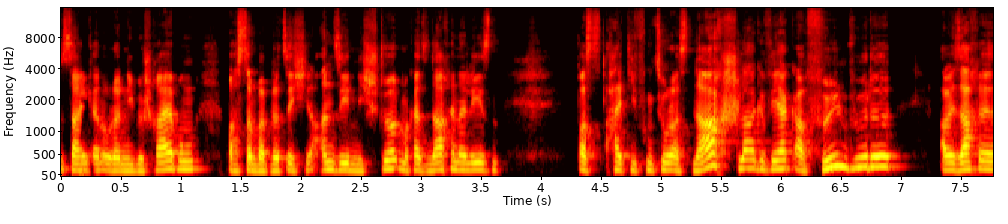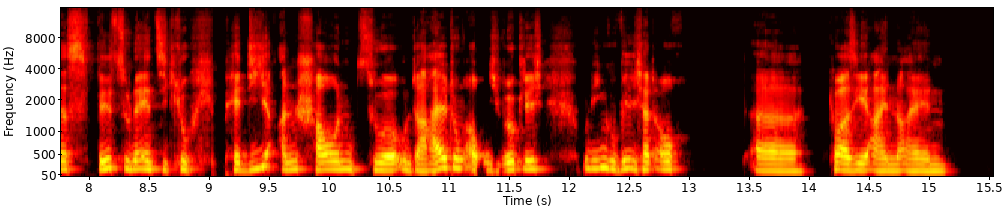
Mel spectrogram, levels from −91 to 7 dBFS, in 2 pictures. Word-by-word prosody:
sein 155 -3 0
kann 150 0 -3
oder 140 -1 +2
in 135 - -1
die 135 - -2
Beschreibung, 170 +5 +1 0.2
was 135 - -3
dann 150 0 +3
beim 135 -1 +1
plötzlichen 140 +2 -2
Ansehen 160 -2 0
nicht 130 +2 -5
stört. 185 +1 0
Man 155 -2 -4
kann's 155 -4 0
im 150 - -4
Nachhinein 160 0 +1
lesen, 155 -1 -2 0.6
was - - -2
halt 160 -1 -1
die 150 - -6
Funktion 160 +1 -1
als 155 0 -2
Nachschlagewerk 190 - +3
erfüllen 190 - +2
würde. 225 +2 +3 0.3
Aber 155 - +2
die 155 - -1
Sache 170 +2 +4
ist, 175 0 -1
willst 195 +3 +1
du 180 - -1
'ne 175 - +1
Enzyklopädie 170 - -3
anschauen 170 +1 0
zur 155 -3 +3
Unterhaltung? 175 +6 +2
Auch - - -1
nicht 145 -4 -8
wirklich. 180 +2 0 0.3
Und 190 - -5
irgendwo 185 -2 0
will 185 +1 0
ich 170 - -5
halt 165 - +2
auch, 170 0 -2 0.5
äh, 135 -2 +1 0.3
quasi 150 -2 +3
ein 135 -2 -1
ein 135 -2 -4
160 Hz, 195 wpm, -25 LUFS, 150-175 Hz, 0.6 s, Sache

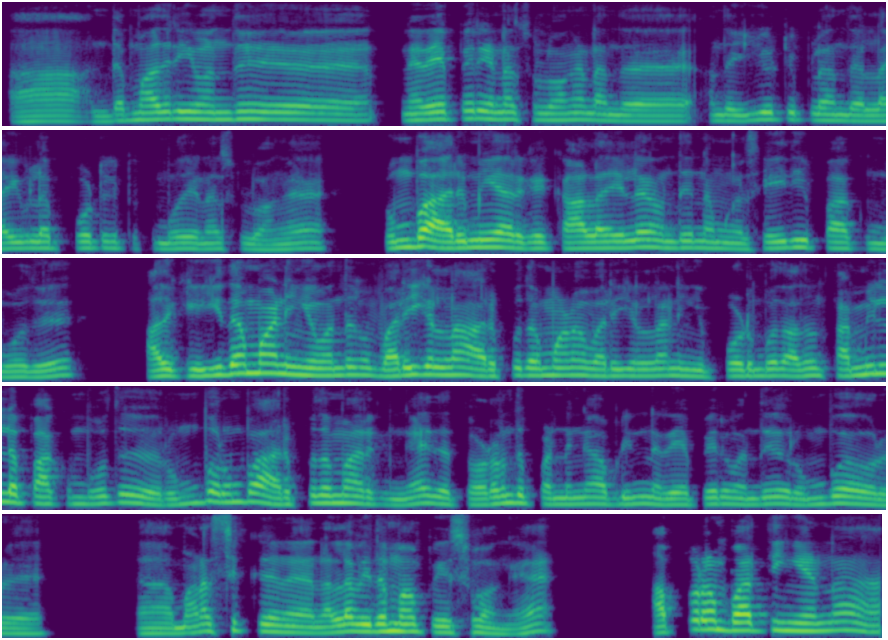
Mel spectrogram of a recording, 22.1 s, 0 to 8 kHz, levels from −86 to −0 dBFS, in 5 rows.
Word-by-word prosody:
ஆ - - -7 0.3
அந்த 120 +4 -7
மாதிரி 175 +2 +1
வந்து 170 +2 -1 0.8
நிறைய 160 +3 +3
பேரு 190 0 0
என்ன 170 0 -1
சொல்வாங்கன்னா 155 -1 -4
அந்த, 135 -1 -3 0.4
அந்த 140 0 -4
யூட்யூப்ல 165 -2 -3
அந்த 140 -1 -2
லைவ் 145 +2 -2
ல 155 - 0
போட்டுக்கிட்டு 155 -2 -6
இருக்கும்போது 140 +1 -5
என்ன 135 0 -5
சொல்வாங்க, 125 -2 -7 0.5
"ரொம்ப 175 +5 +3
அருமைய 170 +3 +4
இருக்கு. 150 -1 0
காலையில 155 +4 +2
வந்து 160 0 -2
நம்ம 145 -3 -3
செய்திய 165 +3 0
பார்க்கும்போது 135 -1 -3 0.5
அதுக்கு 155 +1 +2
இதமா 220 +4 +5
நீங்க 185 -3 +5
வந்து 170 +2 +1 0.2
வரிகள் 180 +4 +4
எல்லாம் 185 -1 +3
அற்புதமான 170 +3 0
வரிகள் 160 0 -1
எல்லாம் 165 +1 -1
நீங்க 150 -2 -1
போடும்போது 155 +1 0
அதுவும் 165 +2 -2
தமிழ்ல 200 +6 +2
பார்க்கும்போது 160 +3 -3 0.2
ரொம்ப, 165 +7 -5
ரொம்ப 205 +1 -1
அற்புதமா 180 +5 +1
இருக்குங்க. 145 -1 -4
இத 155 -2 -1
தொடர்ந்து 165 +6 +1
பண்ணுங்க!" 150 +1 -2
அப்பிடின்னு 155 +2 -3
நிறைய 140 0 -1
பேரு 155 0 -1
வந்து 145 +3 -3
ரொம்ப 150 +4 -5 0.2
ஒரு 130 -2 -3 0.7
அ - - -2 0.2
மனசுக்கு 175 +3 -2 0.3
நல்ல 150 +4 +3
விதமா 175 +1 +6
பேசுவாங்க. 140 -5 -2 0.8
அப்புறம் 220 +8 +3
பார்த்தீங்கன்னா, 195 0 +4
160 Hz, 165 wpm, -23 LUFS, 145-175 Hz, 0.8 s, விதமா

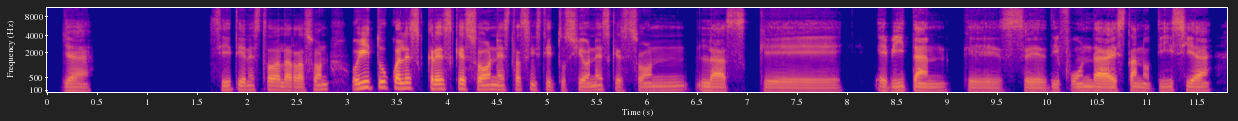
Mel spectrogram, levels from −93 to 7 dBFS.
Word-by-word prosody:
Ya. 100 -3 -2 1.2
Sí, 115 - -6
tienes 120 0 -4
toda 115 -1 +1
la 110 -1 +1
razón. 125 +7 -1 0.2
Oye, 155 +6 +9
¿y - - +4
tú, 185 +2 0
¿cuáles 165 0 +5
crees 140 0 +4
que 145 - +4
son 125 0 +3
estas 120 - -2
instituciones 110 +4 -2
que 105 - -6
son 110 +3 -5
las 100 -3 -1
que 85 -2 -5 0.3
evitan 100 -2 +1
que 90 -2 -7
se 85 +2 -2
difunda 95 +2 +1
esta 95 - +1
noticia 100 +1 -1
100 Hz, 125 wpm, -26 LUFS, 95-115 Hz, 1.2 s, Oye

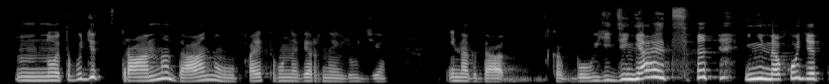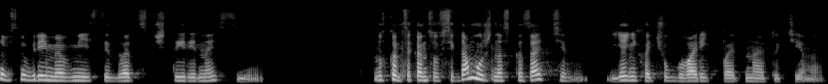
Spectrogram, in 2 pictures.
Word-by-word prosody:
Ну, 185 +1 0
это 185 - -4
будет 255 +9 0 0.2
странно, 175 +11 +3
да. 160 -2 +2
Ну, 170 -9 -3
поэтому, 165 +1 -3
наверное, 155 -2 -5
люди 140 -1 -10 0.6
иногда, 155 -4 0
м, 240 0 -19 0.2
как 150 -3 -8
бы 155 0 -3
уединяются 240 - +4 0.5
и 235 - +3
не 265 +1 +10
находятся 255 0 +4
всё 225 +2 -3
время 195 -3 +1
вместе 175 0 -5
24 170 +1 -5
на 170 +4 -5
7. 205 +9 -13 1.1
Но 200 - -3
в - - -23
конце 200 -3 0
концов 185 -3 -1
всегда 195 +5 0
можно 215 -11 +2
сказать: 185 +6 -3
"М, 175 +4 -12 0.2
я 235 -8 -1
не 190 -1 -3
хочу 170 -1 -7
говорить 160 0 -1
по 145 -1 -5
на 150 -1 -5
эту 140 0 -12
тему". 140 - -12
180 Hz, 140 wpm, -21 LUFS, 160-220 Hz, 1.1 s, не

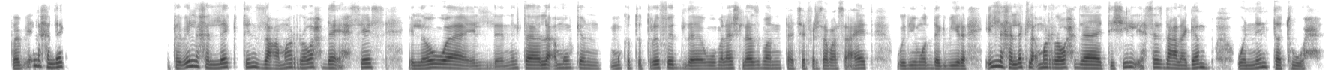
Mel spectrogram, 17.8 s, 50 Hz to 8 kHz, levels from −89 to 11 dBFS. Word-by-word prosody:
طَب 130 +1 +1
إيه - - -6
اللي 240 -1 +1
خلّاك 180 0 +2 1.4
طَب 135 0 -1
إيه 200 - +4
اللي 220 -1 +2
خلّاك 160 +2 0
تنزَع 150 -7 0
مرّة 155 +2 -2
واحدة 155 -4 0
إحساس 170 +1 -2 0.3
اللي 125 +1 0
هو 155 +2 +5
ال 125 -4 0
إن 110 +5 -6
أنت 145 0 -5
لا 135 -1 +4
ممكن 145 -3 -4
ممكن 135 +3 -7
تترفض 145 +4 -2
وما 125 +1 +1
لهاش 140 0 -1
لازمة 135 +1 +2
إن 135 - -5
أنت 135 0 -8
تسافر 120 0 -5
7 125 0 -1
ساعات 135 +3 -1 0.3
ودي 130 +2 -2
مُدّة 130 -2 0
كبيرة. 125 +1 +1 0.3
إيه - - 0
اللي 210 +2 +4
خلّاك 175 +1 +2
لأ 165 - +3
مرّة 155 0 +2
واحدة 145 -4 +5
تشيل 135 +7 -4
الإحساس 165 -3 -2
ده 155 0 +1
على 130 -3 +1
جنب 150 +3 0 0.3
وإن 125 +2 -1
أنت 170 -3 +1
ترُوح؟ 125 -3 -5
140 Hz, 155 wpm, -23 LUFS, 130-160 Hz, 1.4 s, هو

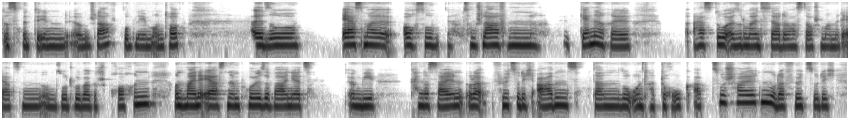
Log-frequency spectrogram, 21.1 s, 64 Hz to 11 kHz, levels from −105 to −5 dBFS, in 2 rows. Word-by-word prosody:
das 200 0 -2
mit 195 +1 -4
den, 190 +1 -1
ähm, 185 -5 -3
Schlafproblemen 195 -2 -2
on 185 - -3
top. 200 0 +2 0.8
Also, 205 0 +4 0.5
erstmal 215 -1 +4
auch 210 0 +3
so 210 -1 -2 0.3
zum 205 -1 -3
Schlafen 205 -1 +1 0.5
generell. 205 -4 +1 0.8
Hast 210 +2 -1
du 215 -1 +5
also, 195 +1 0
du 200 - 0
meintest 195 0 -2
ja, 185 0 +1
du 185 0 -3
hast 185 0 -4
da 175 - -1
auch - - -11
schon 190 +1 -8
mal 185 - -5
mit 180 0 -6
Ärzten 185 +2 -3
und 185 -5 -4
so 185 0 -1
drüber 185 -1 0
gesprochen 225 +6 0 0.2
und 200 -1 +4
meine 200 +1 +5
ersten 195 +1 +3
Impulse 200 -1 +1
waren 190 0 +1
jetzt 190 0 0 0.4
irgendwie: 195 -1 0 0.4
Kann 200 - -3
das 200 0 +1
sein, 190 +2 +2
oder 195 0 +1
fühlst 205 0 -1
du - - +3
dich 195 -2 -5
abends 200 +2 +2
dann 190 0 -1
so 190 - +2
unter 180 -1 -2
Druck, 190 0 -5
abzuschalten, 265 +6 +2
oder 190 -5 +3
fühlst 195 0 0
du 190 - -1
dich 185 -1 -4
195 Hz, 160 wpm, -23 LUFS, 185-205 Hz, 0.8 s, du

